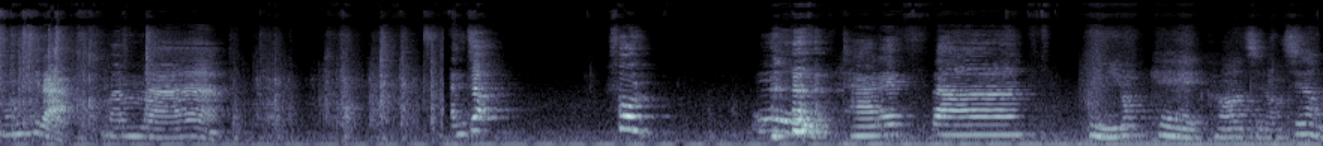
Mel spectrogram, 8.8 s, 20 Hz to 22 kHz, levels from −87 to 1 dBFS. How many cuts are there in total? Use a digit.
0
